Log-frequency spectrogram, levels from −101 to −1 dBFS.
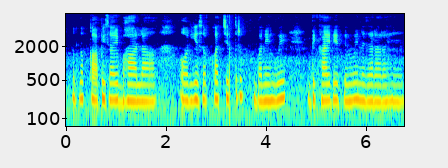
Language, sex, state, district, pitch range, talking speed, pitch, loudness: Hindi, female, Chhattisgarh, Jashpur, 205-225 Hz, 160 wpm, 215 Hz, -35 LUFS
